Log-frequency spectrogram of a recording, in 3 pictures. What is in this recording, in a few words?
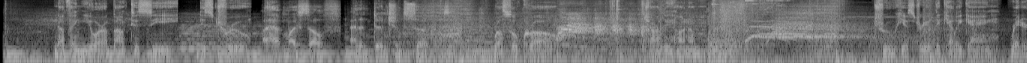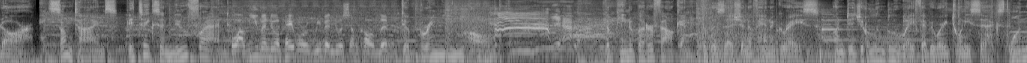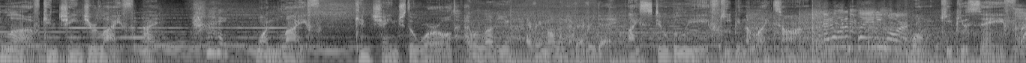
Trailer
